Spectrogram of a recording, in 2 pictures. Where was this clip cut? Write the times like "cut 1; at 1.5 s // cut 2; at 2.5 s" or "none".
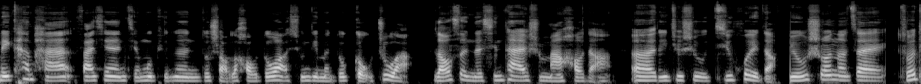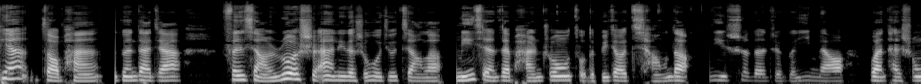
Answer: cut 1; at 6.6 s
